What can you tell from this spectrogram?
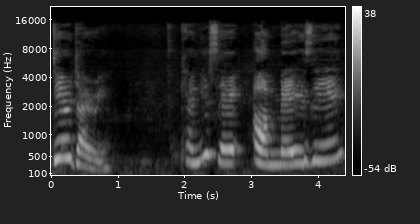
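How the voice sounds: A woman performs a put-on character voice at an extremely high pitch with big pitch swings. She goes at a very slow pace while faint music plays in the background.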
